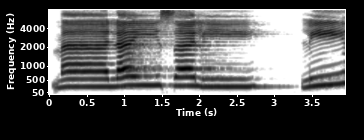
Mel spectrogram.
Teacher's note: lunakkan Ma Laisa li li hukum tajwidnya adalah Mad Thobi'i dahohiri sebab ada Ya Sukun didahului harakat kasrah maka huruf lam dipanjangkan dua harakat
